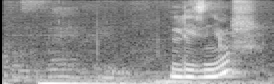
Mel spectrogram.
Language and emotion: Russian, neutral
